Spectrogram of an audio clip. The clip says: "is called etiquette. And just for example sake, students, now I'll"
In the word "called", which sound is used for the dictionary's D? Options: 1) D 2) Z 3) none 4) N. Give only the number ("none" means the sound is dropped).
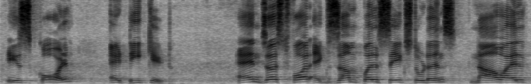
1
